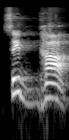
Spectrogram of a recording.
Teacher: సిద్ధ అక్కడ ధ లో మహాప్రాణ ధ సిద్ధార్థ అన్నప్పుడు అర్థలో ఉన్నది మహాప్రాణ తకారం విసర్గ సకారం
